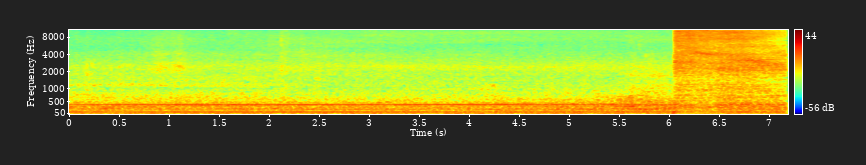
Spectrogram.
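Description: Electric SNCF TER trains at a station: a steady low hum, then a sudden loud hiss about six seconds in that lasts about a second.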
